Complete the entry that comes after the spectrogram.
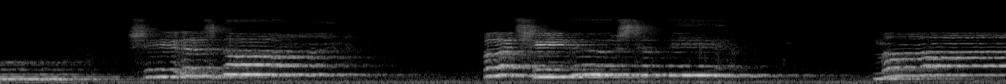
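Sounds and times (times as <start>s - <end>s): woman singing a cappella: 0.0s - 3.8s, 4.8s - 7.8s, 8.7s - 10.0s.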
